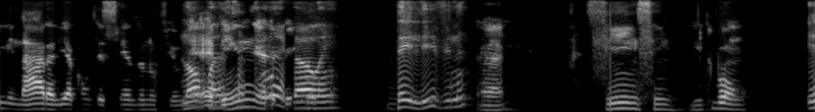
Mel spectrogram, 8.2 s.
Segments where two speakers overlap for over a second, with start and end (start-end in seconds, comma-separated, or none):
1.8-3.2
